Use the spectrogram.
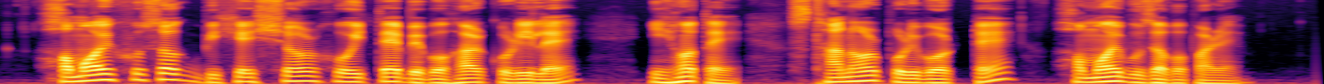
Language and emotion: Assamese, neutral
